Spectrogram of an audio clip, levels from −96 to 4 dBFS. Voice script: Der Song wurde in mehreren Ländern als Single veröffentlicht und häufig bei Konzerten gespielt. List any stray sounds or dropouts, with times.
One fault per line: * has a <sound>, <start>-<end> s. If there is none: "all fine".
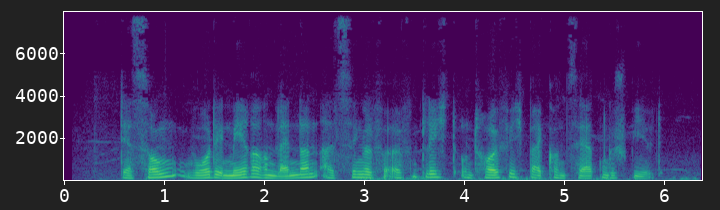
all fine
